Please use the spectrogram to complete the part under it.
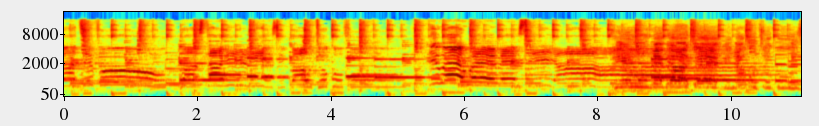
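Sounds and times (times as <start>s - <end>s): woman singing gospel song: 0.0s - 4.4s, 5.5s - 11.0s
live band with bass guitar: 0.0s - 11.0s.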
